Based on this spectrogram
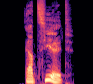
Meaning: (verb) past participle of erzielen: achieved, scored; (adjective) achieved
- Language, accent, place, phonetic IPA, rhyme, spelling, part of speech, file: German, Germany, Berlin, [ɛɐ̯ˈt͡siːlt], -iːlt, erzielt, verb, De-erzielt.ogg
